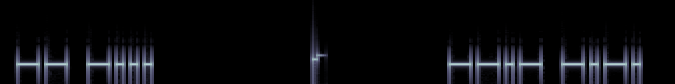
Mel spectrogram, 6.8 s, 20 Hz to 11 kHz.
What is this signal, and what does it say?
Morse code, heard as a keyed tone, about 17 wpm, 700 Hz. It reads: MB QC
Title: Canadian Provinces and Territories 17wpm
